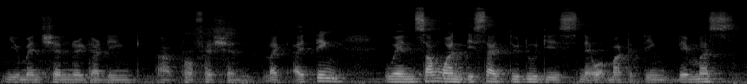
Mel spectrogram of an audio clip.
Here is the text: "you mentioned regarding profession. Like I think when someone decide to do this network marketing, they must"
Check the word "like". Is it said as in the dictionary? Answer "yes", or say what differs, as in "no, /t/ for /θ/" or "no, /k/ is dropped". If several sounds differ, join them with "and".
yes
